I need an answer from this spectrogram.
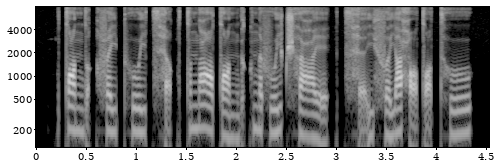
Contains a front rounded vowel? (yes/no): no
